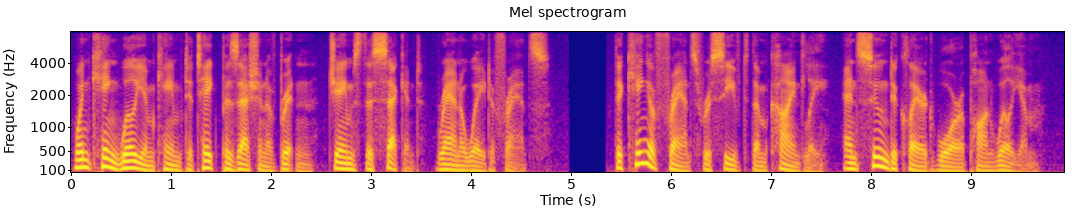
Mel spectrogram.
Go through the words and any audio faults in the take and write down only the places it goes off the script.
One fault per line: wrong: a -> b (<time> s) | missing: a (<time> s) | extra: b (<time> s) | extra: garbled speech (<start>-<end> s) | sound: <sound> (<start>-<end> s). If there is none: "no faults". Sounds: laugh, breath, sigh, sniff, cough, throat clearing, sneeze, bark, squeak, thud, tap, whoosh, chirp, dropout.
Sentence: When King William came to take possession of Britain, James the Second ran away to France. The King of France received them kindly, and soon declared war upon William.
no faults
